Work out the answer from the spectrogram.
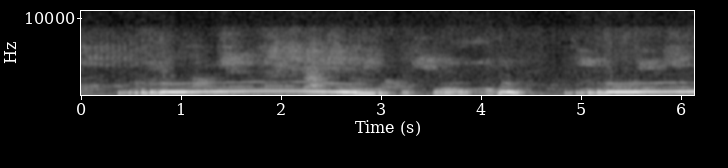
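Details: Puter pelung dove, a caged pet bird famous on Java, Indonesia, gives a sustained, smooth hooting coo lasting about two seconds, followed by short gurgling, bubbling notes and a sharp note, then a new long coo begins.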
